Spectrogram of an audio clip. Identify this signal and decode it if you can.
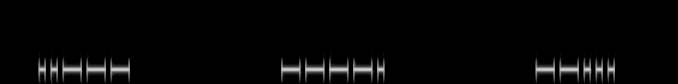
Morse code, heard as a keyed tone, about 20 wpm, spaced as for 5 wpm, 700 Hz. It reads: 297
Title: 250 Lesson 40e - BK - Three Characters 20wpm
